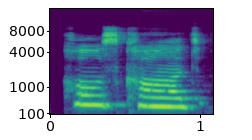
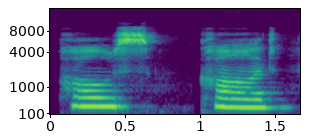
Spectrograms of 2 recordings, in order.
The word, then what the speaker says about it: postcard: We have dialects, dialects, attempts, attempts, attempts, postcard, postcard. As you can see here, we do not pronounce the t sound for ease of of pronunciation.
